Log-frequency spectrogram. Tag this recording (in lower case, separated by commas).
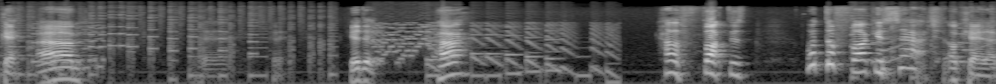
speech, music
